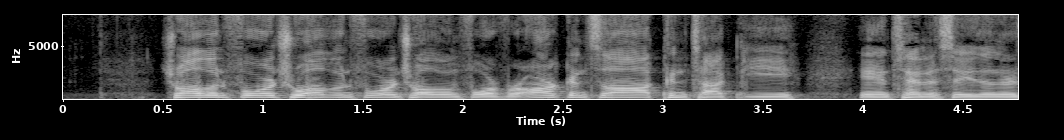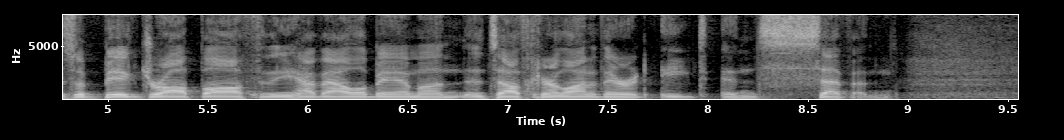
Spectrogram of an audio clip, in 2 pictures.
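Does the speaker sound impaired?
No.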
